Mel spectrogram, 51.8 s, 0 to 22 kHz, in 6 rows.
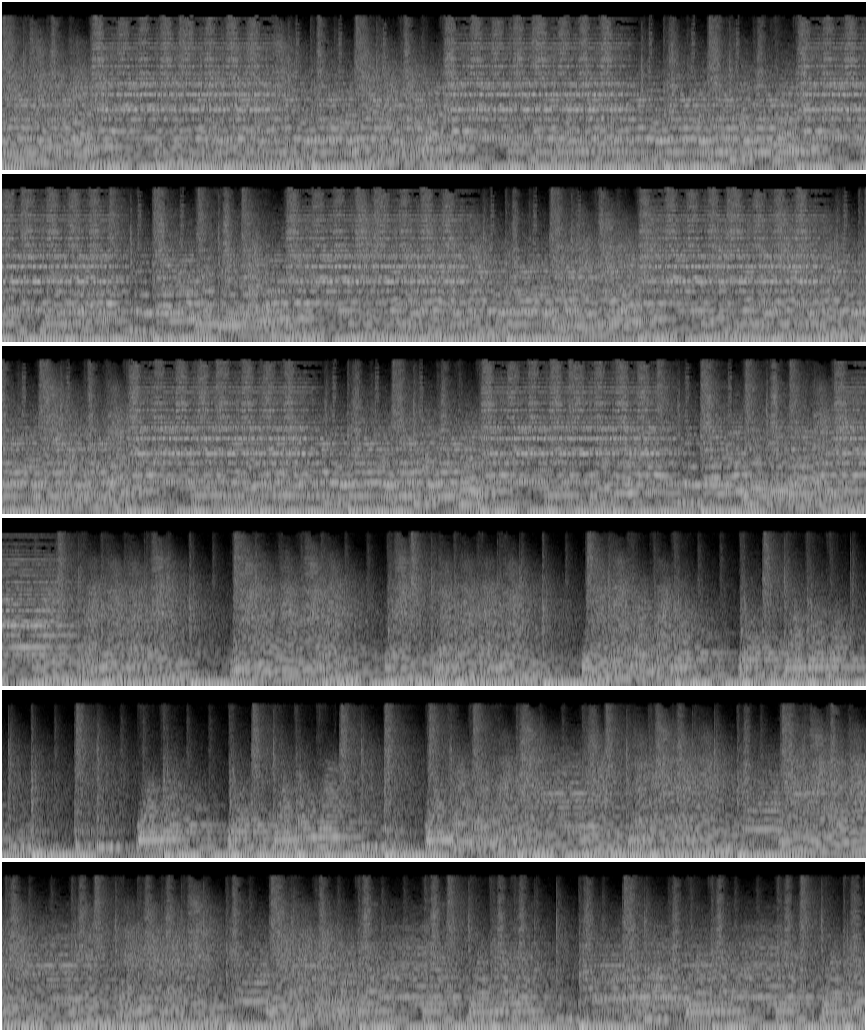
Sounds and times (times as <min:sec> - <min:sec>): Background music: 0:00.0 - 0:51.8
Theme music: 0:00.0 - 0:51.8.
